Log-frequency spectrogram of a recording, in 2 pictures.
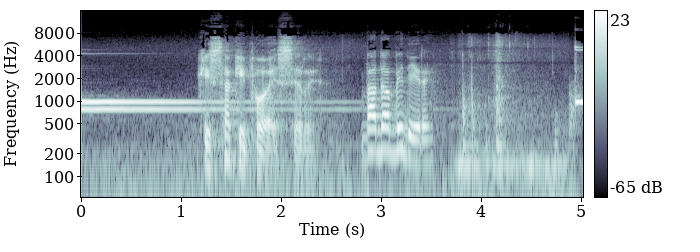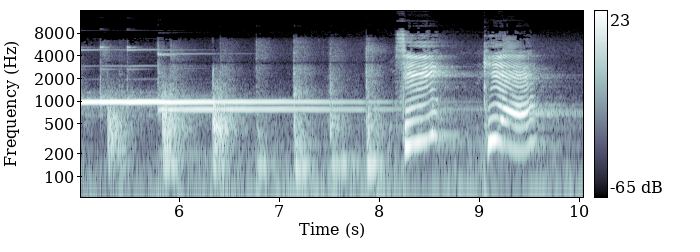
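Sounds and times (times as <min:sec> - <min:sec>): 
two-tone doorbell chime at a front door: 0:00.0 - 0:01.7, 0:04.9 - 0:08.2
speech: 0:01.2 - 0:03.9, 0:08.2 - 0:09.7.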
